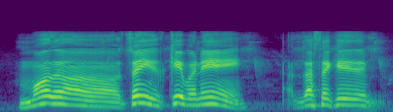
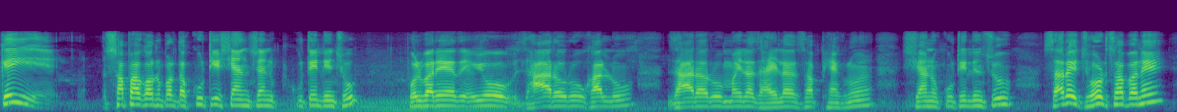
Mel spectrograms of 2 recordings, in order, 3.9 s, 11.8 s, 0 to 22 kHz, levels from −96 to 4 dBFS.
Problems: constant background noise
